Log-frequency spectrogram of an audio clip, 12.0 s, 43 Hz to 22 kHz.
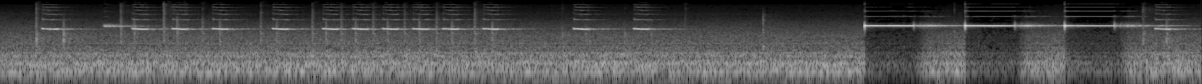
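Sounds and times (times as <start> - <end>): keypad key clicks: 0.4 - 6.9.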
